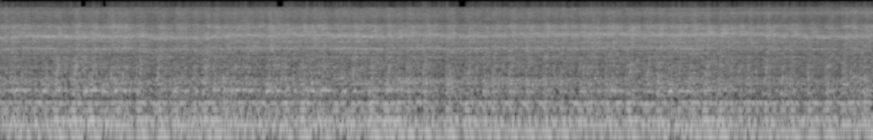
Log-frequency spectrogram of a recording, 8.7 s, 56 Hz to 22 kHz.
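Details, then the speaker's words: Freshly rebuilt 180 engine's first start after 10 months sitting, run about a minute, not fully hooked up: smooth, even idle with steady low rumble, no knocks, ticks or misses; sounds healthy. "oh it sounds good"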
